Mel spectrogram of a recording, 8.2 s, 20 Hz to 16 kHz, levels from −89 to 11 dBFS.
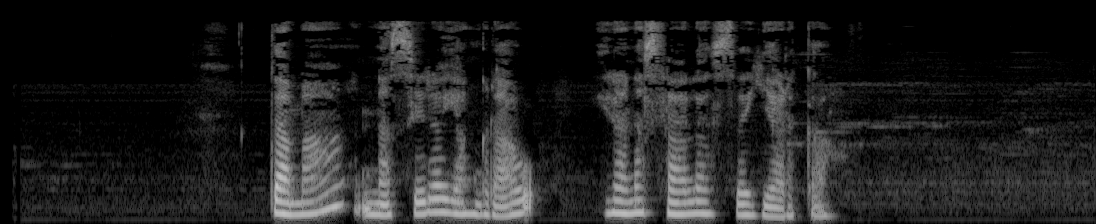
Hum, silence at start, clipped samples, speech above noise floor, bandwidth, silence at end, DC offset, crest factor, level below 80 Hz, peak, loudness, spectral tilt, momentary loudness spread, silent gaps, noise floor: none; 2.05 s; under 0.1%; 45 dB; 11.5 kHz; 1.95 s; under 0.1%; 22 dB; -70 dBFS; -2 dBFS; -23 LUFS; -5.5 dB/octave; 12 LU; none; -66 dBFS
